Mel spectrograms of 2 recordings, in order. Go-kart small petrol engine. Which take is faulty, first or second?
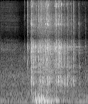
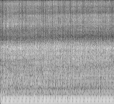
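first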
